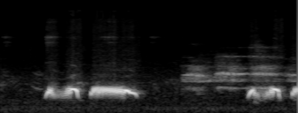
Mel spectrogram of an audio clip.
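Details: Spotted dove cooing with a loud, clear voice, used to stir up decoy doves. Two low hollow coos: a short doubled note, then a long drawn coo, repeated at the end. A higher, longer drawn call from another bird sounds between them.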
